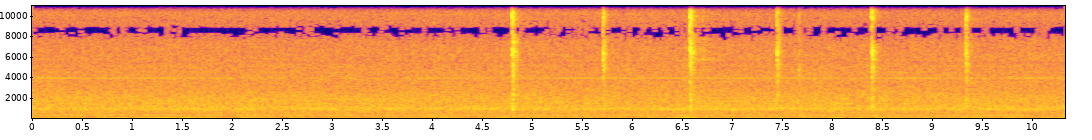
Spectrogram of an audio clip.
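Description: Steady low rumble of an airliner's flight deck while it taxis after landing. In the second half, a run of about seven short sharp clicks as switches on the overhead panel are flipped.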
